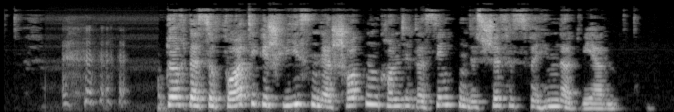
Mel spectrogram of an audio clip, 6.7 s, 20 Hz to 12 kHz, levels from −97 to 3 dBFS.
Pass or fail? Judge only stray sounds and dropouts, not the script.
fail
